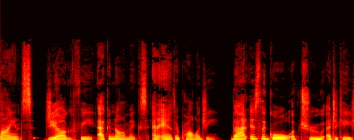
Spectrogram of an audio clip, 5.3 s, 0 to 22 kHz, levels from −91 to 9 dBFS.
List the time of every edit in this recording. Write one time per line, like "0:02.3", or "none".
0:03.3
